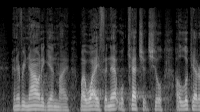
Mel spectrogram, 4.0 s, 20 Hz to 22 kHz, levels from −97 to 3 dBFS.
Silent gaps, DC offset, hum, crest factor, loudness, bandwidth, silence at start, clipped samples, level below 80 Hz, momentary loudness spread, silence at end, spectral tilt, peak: none; under 0.1%; none; 18 dB; -29 LUFS; 17 kHz; 0.25 s; under 0.1%; -66 dBFS; 10 LU; 0 s; -7 dB/octave; -10 dBFS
